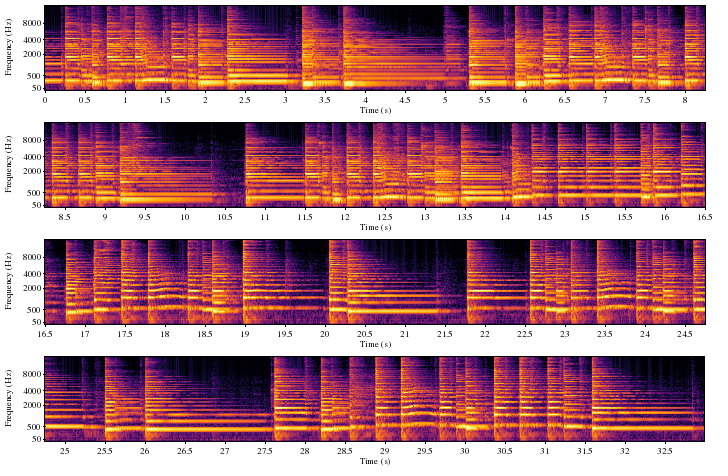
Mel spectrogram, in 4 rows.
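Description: Seagull S6+ acoustic guitar (solid spruce top, cherrywood back and sides) fingerpicked unplugged, playing rising-and-falling arpeggio phrases that repeat, with short breaks about ten and twenty seconds in.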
